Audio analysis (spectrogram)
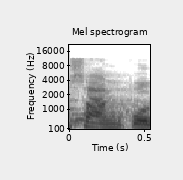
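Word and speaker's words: Tsangpo: सही उत्तर है डी भाग, साप्पो भी कह देते हैं, सांगपो भी कहते हैं। इसमें टी जो है वो साइलेंट वर्ड रहता है।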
